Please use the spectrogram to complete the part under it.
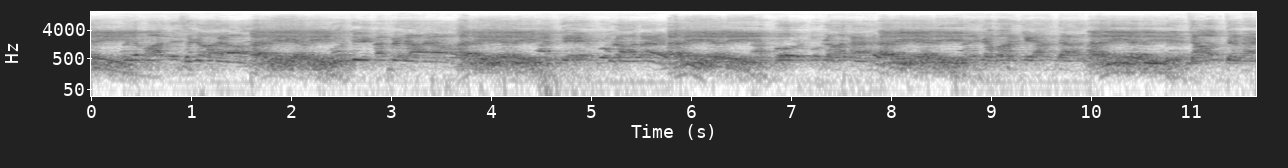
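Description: A crowd beats their chests in a steady rhythm.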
